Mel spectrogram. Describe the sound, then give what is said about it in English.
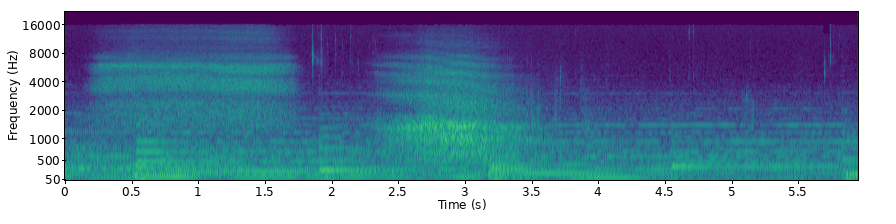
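A single deep inhale during guided meditation, a long breathy rush that swells and fades in the middle, heard over soft, sustained background music tones. “Deep inhale.”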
